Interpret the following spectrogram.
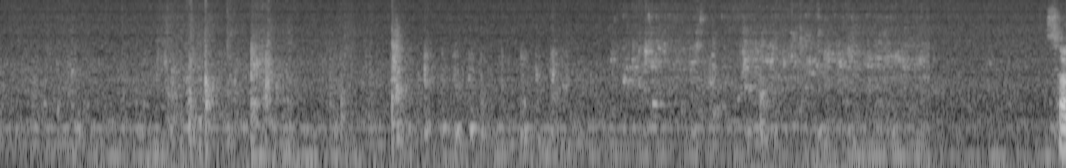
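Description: Faint handling clicks and a soft trickle of coolant poured from a jug into a radiator hose, over a steady low hum.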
